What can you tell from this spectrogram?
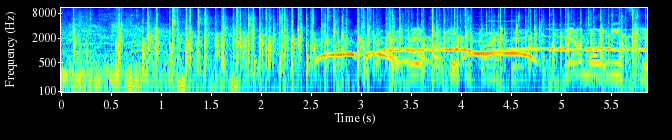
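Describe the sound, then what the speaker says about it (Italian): Applause for pageant participants at a song contest, crowd clapping under an announcer's voice, with a bright sustained tone rising over the later part. "con un applauso di tutte le partecipanti"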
